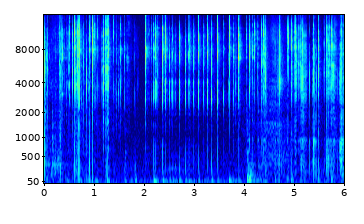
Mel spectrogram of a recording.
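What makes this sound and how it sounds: Long nails rapidly tap and scratch the barrels and focus area of black binoculars with a rubberized and plastic body and a leather strap, held in the hands. The result is a dense stream of crisp, bright clicks and scratchy rasps with almost no low end, broken by a brief quiet gap around two seconds.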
